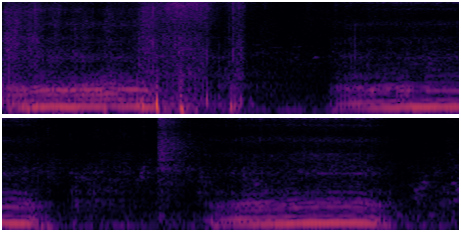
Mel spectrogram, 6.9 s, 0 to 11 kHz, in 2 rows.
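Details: Snoring: three long, low, voiced snoring sounds with a breath-like gap between each, roughly 24 per minute; snoring.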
